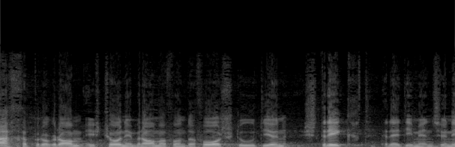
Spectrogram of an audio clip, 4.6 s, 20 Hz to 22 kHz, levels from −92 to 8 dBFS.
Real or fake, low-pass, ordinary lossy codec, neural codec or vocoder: real; 14.4 kHz; none; none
